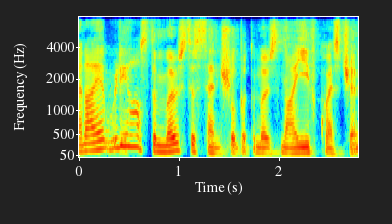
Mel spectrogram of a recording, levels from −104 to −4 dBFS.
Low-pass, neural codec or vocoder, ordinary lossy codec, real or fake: 7.2 kHz; autoencoder, 48 kHz, 32 numbers a frame, DAC-VAE, trained on Japanese speech; Opus, 64 kbps; fake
